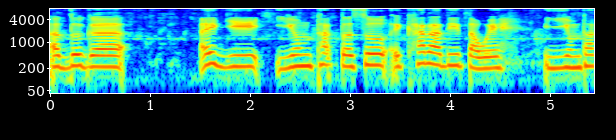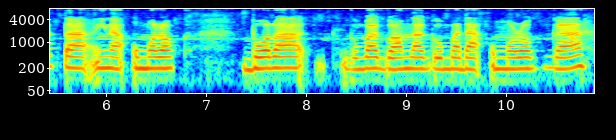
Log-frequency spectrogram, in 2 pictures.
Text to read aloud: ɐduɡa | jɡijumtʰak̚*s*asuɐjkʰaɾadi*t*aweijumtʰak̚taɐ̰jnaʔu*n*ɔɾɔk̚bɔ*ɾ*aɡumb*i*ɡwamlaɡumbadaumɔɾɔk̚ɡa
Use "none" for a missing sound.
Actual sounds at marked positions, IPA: t, t, m, ɾ, a

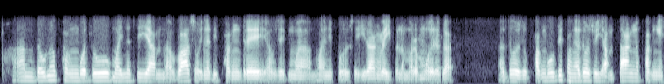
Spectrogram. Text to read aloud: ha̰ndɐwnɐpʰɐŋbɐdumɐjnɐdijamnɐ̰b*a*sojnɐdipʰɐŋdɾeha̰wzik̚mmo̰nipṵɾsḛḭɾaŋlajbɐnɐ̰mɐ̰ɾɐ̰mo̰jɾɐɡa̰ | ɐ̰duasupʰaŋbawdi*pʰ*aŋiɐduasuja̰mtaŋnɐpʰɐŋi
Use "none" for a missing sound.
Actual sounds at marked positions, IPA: a, pʰ

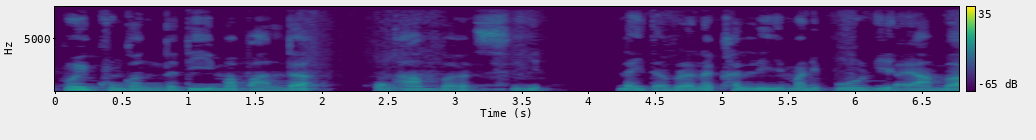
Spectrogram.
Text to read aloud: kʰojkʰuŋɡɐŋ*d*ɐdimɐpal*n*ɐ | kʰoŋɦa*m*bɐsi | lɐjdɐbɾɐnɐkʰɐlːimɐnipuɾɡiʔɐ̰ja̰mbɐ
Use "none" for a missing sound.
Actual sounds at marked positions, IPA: d, d, m

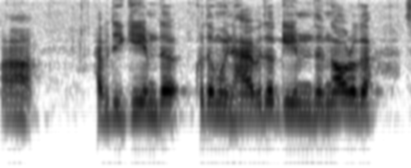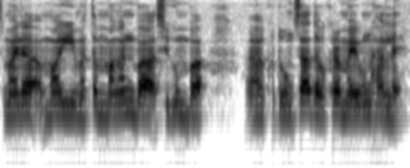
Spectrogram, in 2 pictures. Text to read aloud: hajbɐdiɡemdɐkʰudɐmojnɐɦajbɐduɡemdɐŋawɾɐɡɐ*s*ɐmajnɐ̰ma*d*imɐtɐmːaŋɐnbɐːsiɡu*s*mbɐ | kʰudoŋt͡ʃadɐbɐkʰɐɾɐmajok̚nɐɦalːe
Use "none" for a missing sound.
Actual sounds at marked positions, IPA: s, ɡ, none

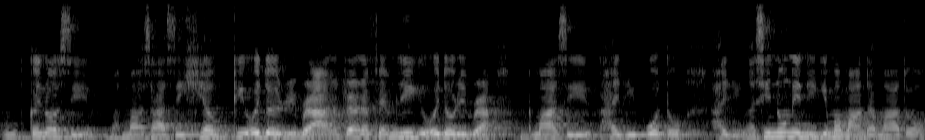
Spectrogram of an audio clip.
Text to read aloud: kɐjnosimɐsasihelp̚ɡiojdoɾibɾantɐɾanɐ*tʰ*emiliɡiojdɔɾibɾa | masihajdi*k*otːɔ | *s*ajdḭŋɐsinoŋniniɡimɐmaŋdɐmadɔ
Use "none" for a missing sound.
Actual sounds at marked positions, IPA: pʰ, p, h

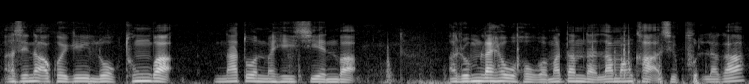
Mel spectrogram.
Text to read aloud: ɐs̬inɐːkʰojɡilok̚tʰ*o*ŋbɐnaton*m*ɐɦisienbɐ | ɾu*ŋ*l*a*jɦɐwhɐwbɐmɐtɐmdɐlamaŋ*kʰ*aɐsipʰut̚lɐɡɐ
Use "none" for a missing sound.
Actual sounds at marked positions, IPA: u, m, m, a, kʰ

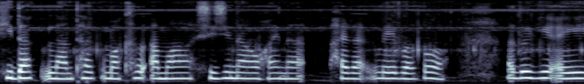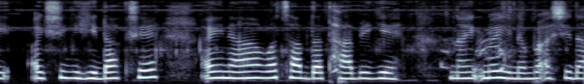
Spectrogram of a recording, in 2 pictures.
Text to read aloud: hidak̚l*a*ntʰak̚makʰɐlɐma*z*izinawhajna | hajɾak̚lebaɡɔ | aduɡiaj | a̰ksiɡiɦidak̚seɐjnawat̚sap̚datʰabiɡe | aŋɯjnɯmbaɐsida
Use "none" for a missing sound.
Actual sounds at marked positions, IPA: a, s

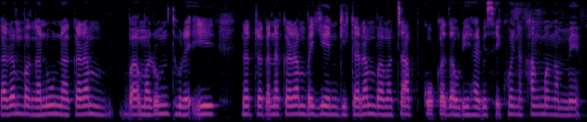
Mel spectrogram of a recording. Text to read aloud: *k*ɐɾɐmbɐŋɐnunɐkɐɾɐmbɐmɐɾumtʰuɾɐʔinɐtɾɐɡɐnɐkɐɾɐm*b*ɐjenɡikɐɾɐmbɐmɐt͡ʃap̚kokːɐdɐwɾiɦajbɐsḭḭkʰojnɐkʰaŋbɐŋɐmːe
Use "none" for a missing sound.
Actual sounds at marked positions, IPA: k, b

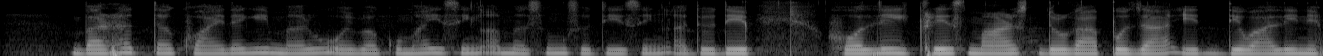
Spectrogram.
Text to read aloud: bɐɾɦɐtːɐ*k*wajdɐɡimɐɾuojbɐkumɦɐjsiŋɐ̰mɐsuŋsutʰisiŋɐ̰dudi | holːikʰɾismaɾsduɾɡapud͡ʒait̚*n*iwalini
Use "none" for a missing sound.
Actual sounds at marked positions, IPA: kʰ, d

